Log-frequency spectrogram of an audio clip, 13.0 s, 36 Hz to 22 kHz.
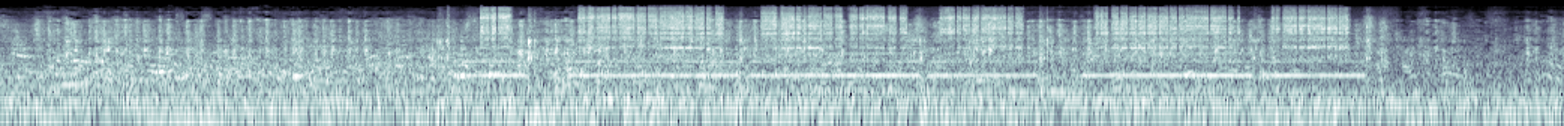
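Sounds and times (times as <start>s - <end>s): printer running: 0.2s - 13.0s.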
